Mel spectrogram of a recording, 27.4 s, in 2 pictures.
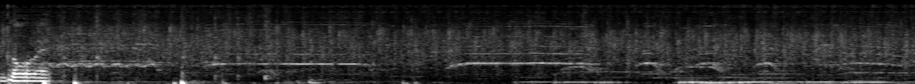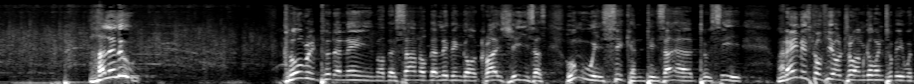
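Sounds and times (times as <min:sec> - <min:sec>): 
speech: 0:00.0 - 0:00.9, 0:15.2 - 0:15.9, 0:18.1 - 0:27.4
audience clapping hands: 0:00.0 - 0:21.5.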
